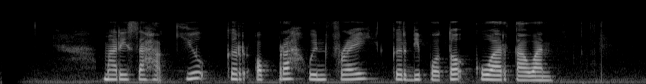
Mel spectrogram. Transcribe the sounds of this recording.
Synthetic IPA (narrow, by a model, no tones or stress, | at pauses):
maɾisaɦa̰kjukɨrɔpɾahwinfɾajkɨrdipɔt̪ɔkuwart̪awan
